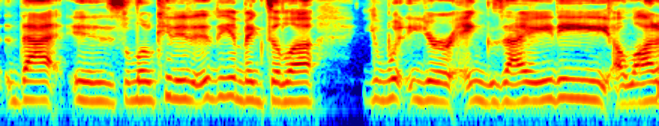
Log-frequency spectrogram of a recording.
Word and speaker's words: amygdala: is that located in the amygdala no it's not avidala you buttface I will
